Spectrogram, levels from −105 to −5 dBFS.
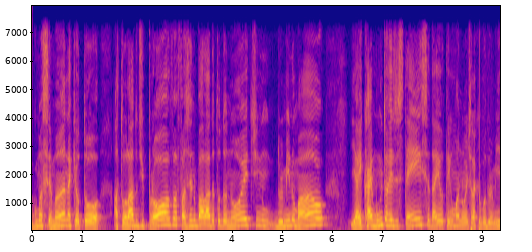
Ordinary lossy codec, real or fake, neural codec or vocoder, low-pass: none; real; none; 7.2 kHz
